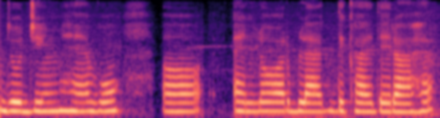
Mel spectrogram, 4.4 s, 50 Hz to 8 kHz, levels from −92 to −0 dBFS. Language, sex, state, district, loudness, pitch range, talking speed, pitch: Hindi, female, Gujarat, Valsad, -15 LUFS, 220-230 Hz, 150 wpm, 225 Hz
